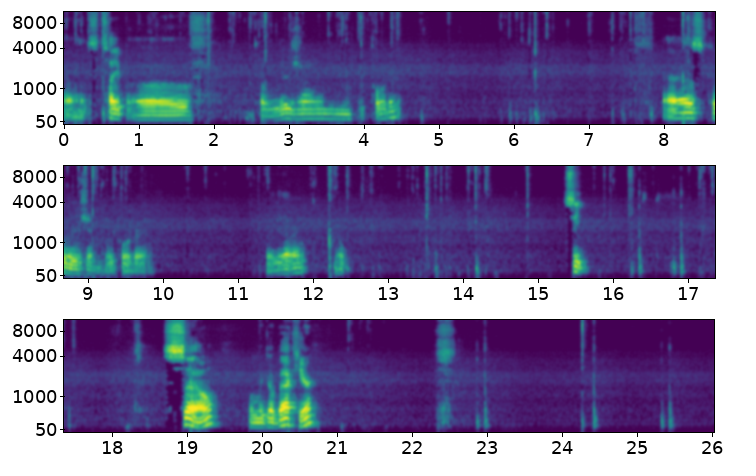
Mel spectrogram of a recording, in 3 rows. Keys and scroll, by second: 6.8 super+Right, 14.3 super+s, 18.5 super+s, 18.8 super+s, 19.7 super+s.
